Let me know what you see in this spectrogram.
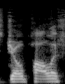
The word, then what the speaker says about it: Polish: My name is Joe Polish, like you said, like nail polish or shoe polish, spelled the same way as Polish, but I pronounce it polish.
